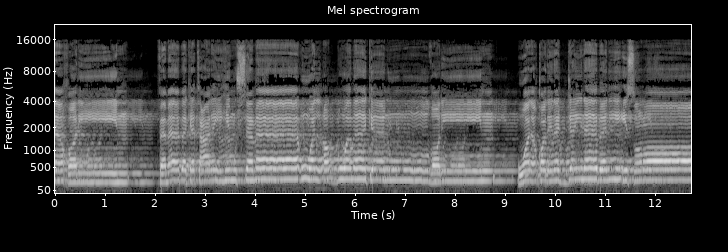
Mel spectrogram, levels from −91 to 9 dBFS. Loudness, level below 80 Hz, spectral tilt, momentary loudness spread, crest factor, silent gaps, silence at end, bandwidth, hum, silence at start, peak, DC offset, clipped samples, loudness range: -14 LUFS; -62 dBFS; -3.5 dB/octave; 8 LU; 14 dB; none; 0 s; 16 kHz; none; 0 s; 0 dBFS; under 0.1%; under 0.1%; 4 LU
